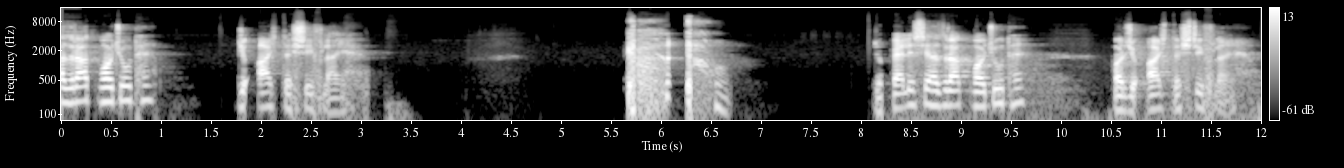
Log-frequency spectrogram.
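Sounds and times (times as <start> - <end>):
man coughing: 5.6 - 6.8.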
